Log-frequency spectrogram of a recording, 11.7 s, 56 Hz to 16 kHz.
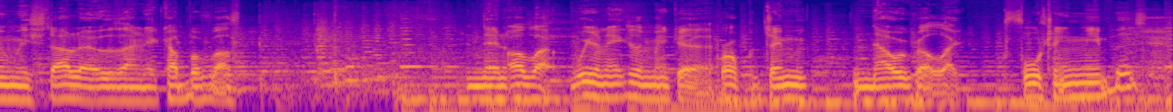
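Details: Ataxic dysarthria in a 29-year-old man with Friedreich's ataxia, a rare degenerative genetic disease diagnosed at 18, causing slurred speech that has worsened over time and progressive walking difficulty; he now uses a wheelchair.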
